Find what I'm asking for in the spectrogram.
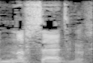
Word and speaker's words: Nuff Said: Se escreve, olha, se escreve assim, N-U-F-F, não é Enough, é Nuff Said, de 68.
